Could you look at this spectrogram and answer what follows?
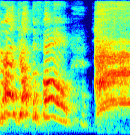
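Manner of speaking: acted-out thrilled, high, excited mild shouted burst. Speaker retells her mom picking up the phone to her news, retelling mom's excited scream. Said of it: "I started screaming in my ear".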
